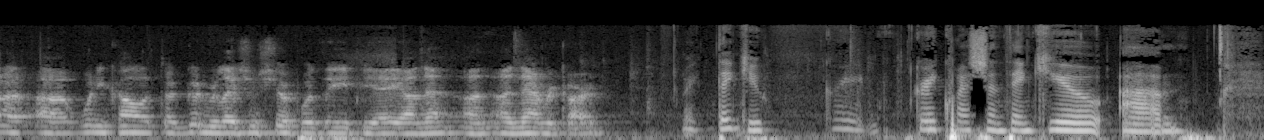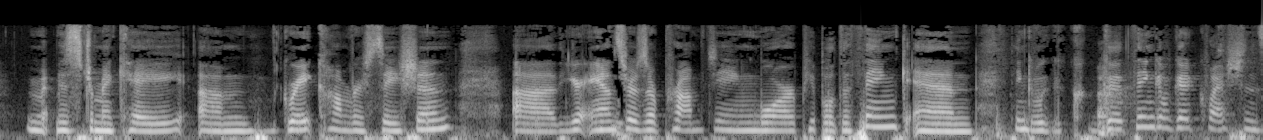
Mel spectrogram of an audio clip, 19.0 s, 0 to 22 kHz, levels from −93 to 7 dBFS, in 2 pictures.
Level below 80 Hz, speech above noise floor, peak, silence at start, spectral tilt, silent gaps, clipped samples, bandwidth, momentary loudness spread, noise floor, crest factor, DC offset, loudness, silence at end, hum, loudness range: -24 dBFS; 27 dB; 0 dBFS; 0 s; -5 dB/octave; none; under 0.1%; 11.5 kHz; 13 LU; -45 dBFS; 18 dB; under 0.1%; -19 LUFS; 0 s; none; 9 LU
